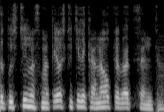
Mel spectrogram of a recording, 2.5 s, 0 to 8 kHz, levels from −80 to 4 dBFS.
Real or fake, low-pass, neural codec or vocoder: fake; 7.2 kHz; codec, 44.1 kHz, 1.7 kbps, Pupu-Codec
